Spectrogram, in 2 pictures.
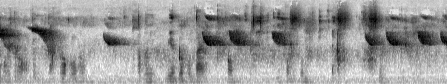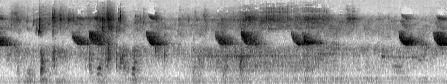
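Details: Baby monkey Duke, hurt after failing to catch his mother Duchess, cries loudly with repeated high, clear calls that slide sharply downward, several per second in bursts, with scattered clicks and rustling between them.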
